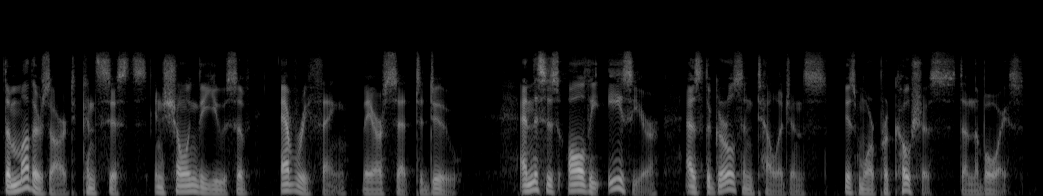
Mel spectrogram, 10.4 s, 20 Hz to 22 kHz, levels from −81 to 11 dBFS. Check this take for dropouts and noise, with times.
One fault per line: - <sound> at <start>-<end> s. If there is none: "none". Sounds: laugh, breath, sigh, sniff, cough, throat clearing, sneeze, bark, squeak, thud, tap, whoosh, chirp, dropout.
none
